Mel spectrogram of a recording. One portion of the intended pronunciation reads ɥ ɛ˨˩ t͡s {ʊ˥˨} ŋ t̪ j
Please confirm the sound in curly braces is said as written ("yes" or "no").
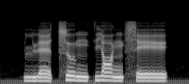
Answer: yes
